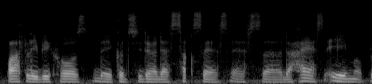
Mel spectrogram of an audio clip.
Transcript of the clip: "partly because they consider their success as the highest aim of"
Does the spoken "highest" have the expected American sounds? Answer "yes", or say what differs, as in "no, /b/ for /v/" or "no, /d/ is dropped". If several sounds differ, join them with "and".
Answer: no, /t/ is dropped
